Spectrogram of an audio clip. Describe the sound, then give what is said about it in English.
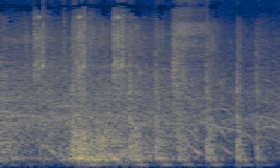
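A rapid barrage of heavy film punch sound effects from a boxing scene of Sugar Ray Robinson punching Jake LaMotta: a dense run of thumps and whooshing impacts with animal sounds, jet engines and flashbulbs mixed in, piling on top of one another over a few seconds, with a swirl of layered noise underneath. “And then he just unleashes this barrage of punches.”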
